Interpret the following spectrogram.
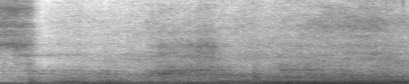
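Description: A motor vehicle's engine growing steadily louder, its note rising in the second half.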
